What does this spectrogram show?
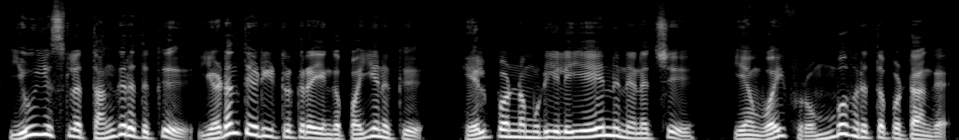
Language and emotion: Tamil, sad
